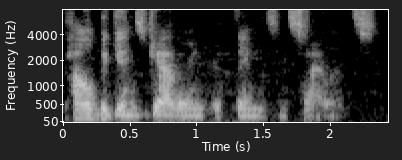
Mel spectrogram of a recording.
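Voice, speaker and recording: A man narrates the stage directions of a script at a live table read. His voice is fairly low and husky. The sound is close and dry, with no room echo. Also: fairly even intonation, normal speed. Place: remote video call, dry sound.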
